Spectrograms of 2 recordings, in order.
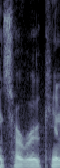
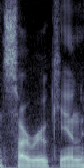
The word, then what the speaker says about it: Tsarukyan: going to fight Arman Tsarukyan, whose name has a silent T in it.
